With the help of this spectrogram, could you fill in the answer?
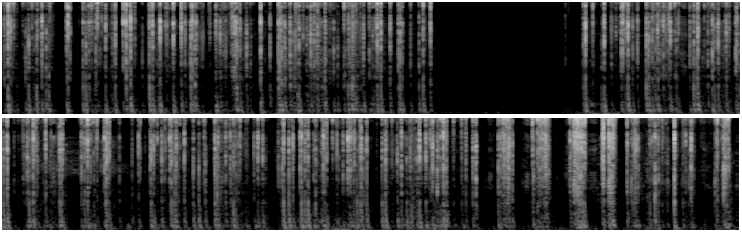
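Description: Fingernails tap and scratch fast on the side of a hollow, white painted woven wicker basket, making dense crackly clicks over a low hollow body. The rapid bursts stop briefly near the middle, then resume just as fast until the end.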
